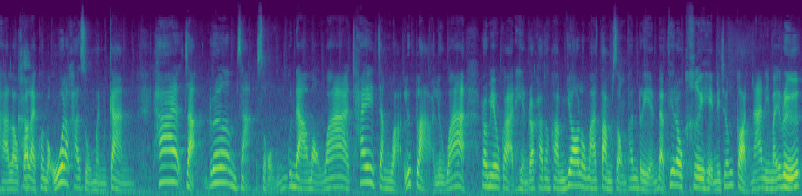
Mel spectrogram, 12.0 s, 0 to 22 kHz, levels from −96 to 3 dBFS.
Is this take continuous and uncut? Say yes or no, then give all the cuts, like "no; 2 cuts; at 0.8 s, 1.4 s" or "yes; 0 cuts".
yes; 0 cuts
